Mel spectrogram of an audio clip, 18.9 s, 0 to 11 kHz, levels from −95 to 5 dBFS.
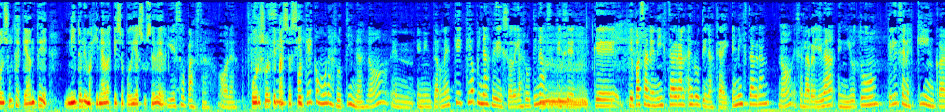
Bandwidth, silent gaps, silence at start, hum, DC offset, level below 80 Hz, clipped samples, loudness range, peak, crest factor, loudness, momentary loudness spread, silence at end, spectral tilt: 11 kHz; none; 0 s; none; under 0.1%; -46 dBFS; under 0.1%; 7 LU; -2 dBFS; 20 dB; -22 LUFS; 12 LU; 0 s; -5 dB/octave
